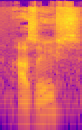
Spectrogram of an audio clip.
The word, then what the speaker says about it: Asus: V formula from um Asus or azus as I've heard some people pronounce it uh Republican gamers of course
